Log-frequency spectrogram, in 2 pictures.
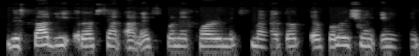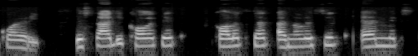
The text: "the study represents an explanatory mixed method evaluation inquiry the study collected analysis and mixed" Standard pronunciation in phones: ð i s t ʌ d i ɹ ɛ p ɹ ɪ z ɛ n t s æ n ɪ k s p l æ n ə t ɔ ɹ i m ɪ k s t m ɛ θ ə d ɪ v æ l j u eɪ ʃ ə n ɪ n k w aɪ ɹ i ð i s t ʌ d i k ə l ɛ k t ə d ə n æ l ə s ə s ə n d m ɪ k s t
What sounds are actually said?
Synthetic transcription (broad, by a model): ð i s t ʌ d i ɹ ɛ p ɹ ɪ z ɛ n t æ n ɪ k s p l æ n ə t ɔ ɹ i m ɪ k s m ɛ t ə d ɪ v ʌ l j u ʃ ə n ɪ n k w aɪ ɹ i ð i s t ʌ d i k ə l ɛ k t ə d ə n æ l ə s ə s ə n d m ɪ k s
